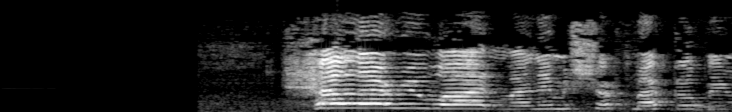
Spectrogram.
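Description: A young boy sings loudly and close by.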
